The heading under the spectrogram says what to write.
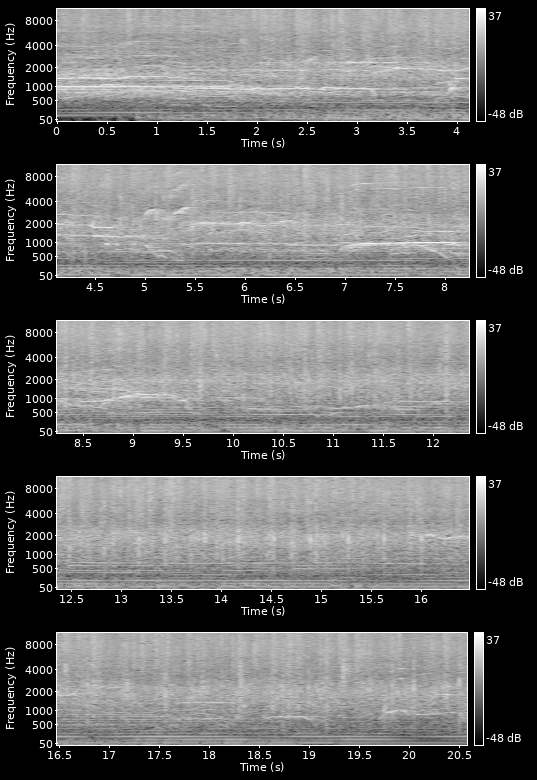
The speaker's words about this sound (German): Einen riesigen Applaus an uns alle.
